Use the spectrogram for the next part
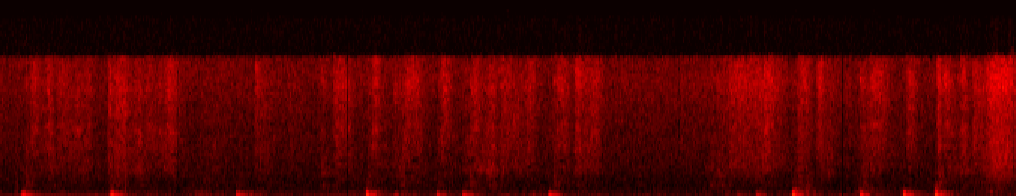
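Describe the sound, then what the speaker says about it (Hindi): Pen strokes on paper as answer options are written out, soft and close, with faint scratching and light irregular taps over a quiet room hum and no talking. "ऑप्शन लिख देती हूं।"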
